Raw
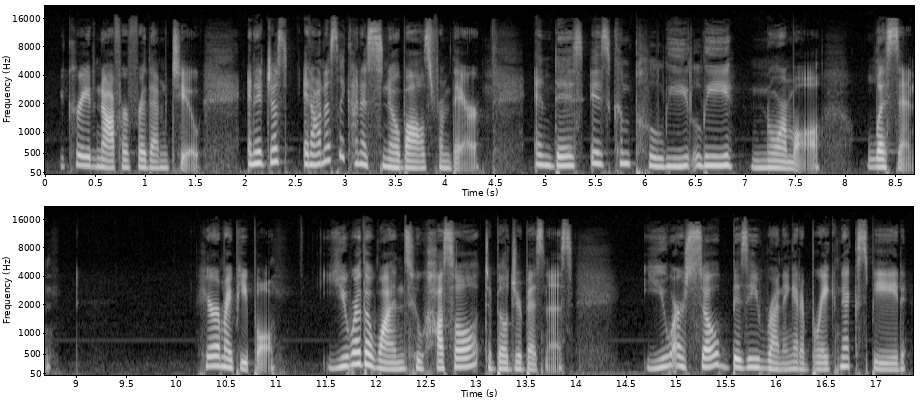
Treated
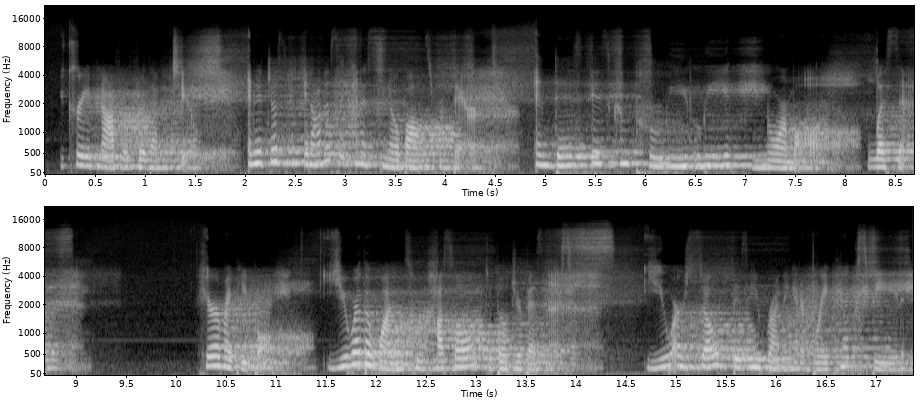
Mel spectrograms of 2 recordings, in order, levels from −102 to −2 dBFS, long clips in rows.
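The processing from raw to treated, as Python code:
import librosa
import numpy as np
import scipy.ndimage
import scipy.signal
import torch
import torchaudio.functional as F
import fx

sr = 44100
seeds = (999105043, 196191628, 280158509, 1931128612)

y = fx.rev_gated(x, sr, seeds[0], gate_ms=450, shape='flat', drr_db=2.5)
y = fx.env_lowpass_down(y, sr, base_hz=1300.0, full_db=-21.5)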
